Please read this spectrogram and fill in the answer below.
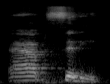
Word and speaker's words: Abcde: so she so the little girl's name is pronounced AB City however it is spelled a now let me let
